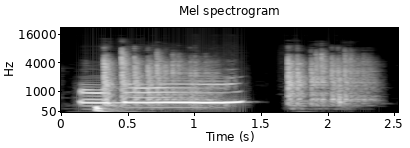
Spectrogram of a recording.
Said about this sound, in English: Oh, no. It's rolling so much. I know. I'm so scared. Sometimes I think he only rolls one dice, but then rolls 17 others just to confuse us.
